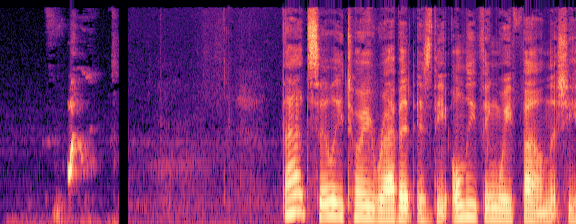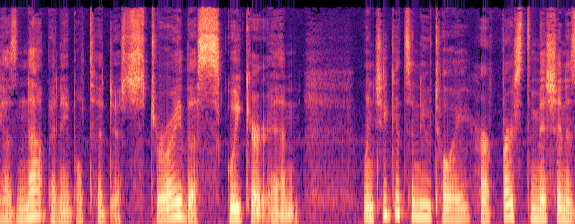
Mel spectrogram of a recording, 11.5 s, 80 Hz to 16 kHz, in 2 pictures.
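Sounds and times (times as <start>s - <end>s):
pug dog barking and whining: 0.6s - 1.0s
speech: 2.8s - 11.5s.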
